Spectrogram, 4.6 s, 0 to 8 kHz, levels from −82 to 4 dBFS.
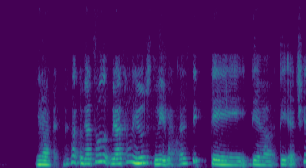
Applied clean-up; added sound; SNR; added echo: neural mask model DeepFilterNet 3.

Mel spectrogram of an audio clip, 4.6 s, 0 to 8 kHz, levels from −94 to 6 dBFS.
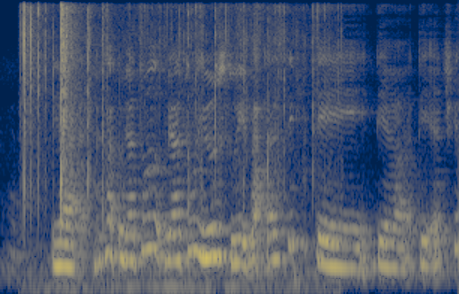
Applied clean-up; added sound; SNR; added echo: none; Wood; 6 dB; reverberation time 0.5 s.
